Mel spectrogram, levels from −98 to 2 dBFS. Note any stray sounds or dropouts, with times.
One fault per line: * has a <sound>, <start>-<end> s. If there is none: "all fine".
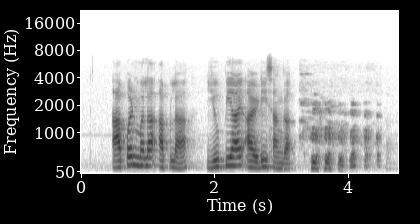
* has a laugh, 3.3-4.5 s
